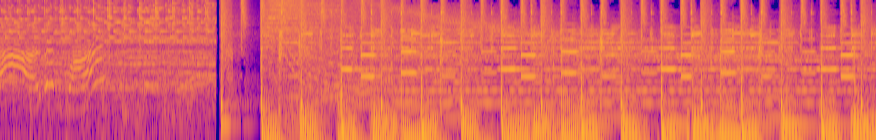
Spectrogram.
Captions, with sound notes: Yeah, isn't this fun? (crowd cheering) (glasses clinking)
